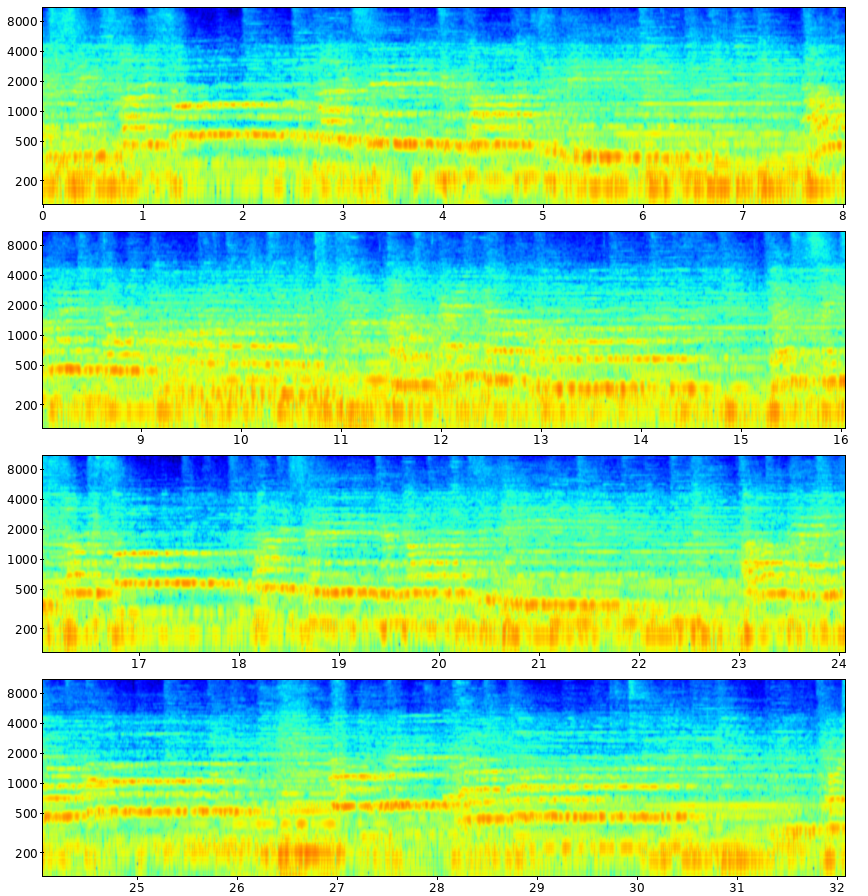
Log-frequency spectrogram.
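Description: A hymn sung over a steady instrumental accompaniment, the melody moving in long held notes that rise and fall.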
